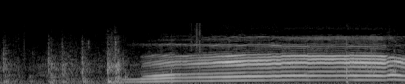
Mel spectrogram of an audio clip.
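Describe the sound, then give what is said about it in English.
A few soft knocks and rustles, then a cow named Bossy lets out one long, loud, drawn-out moo in a barn that swells and holds steady for nearly three seconds. “I've been milking this cow for 3 months, and I think I can manage.”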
